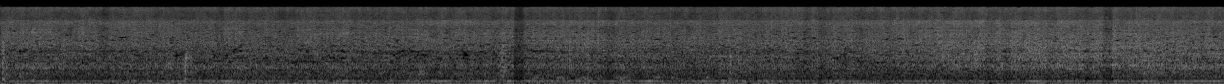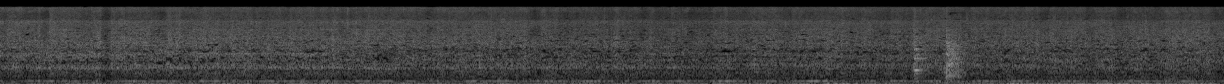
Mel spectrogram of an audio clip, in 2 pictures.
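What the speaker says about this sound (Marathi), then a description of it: "त्यानंतर बटाटा, पावटा घेतला, ह्या सगळ्या भाज्या मी आता त्याच्यामध्ये" Potatoes and pavta beans fry in a pan for a Bhogi sabji, making a steady, loud sizzling hiss that runs unbroken throughout with no talking.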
